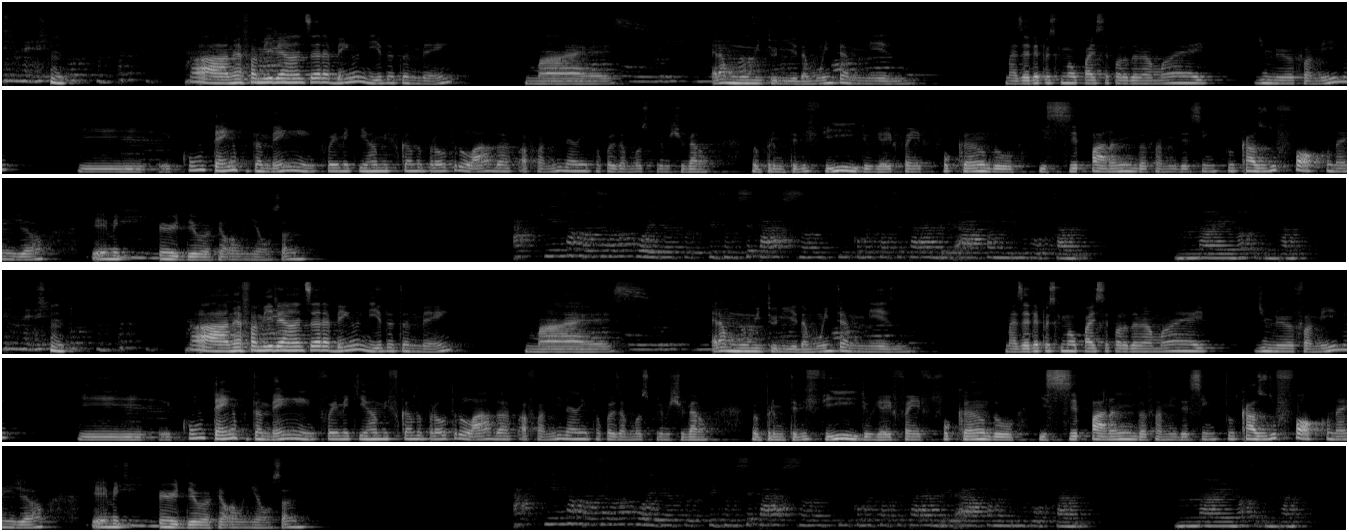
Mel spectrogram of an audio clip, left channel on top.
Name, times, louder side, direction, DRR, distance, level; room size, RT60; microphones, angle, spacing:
voice 1, 0.0-1.6 1.8-3.1 5.4-9.1 14.6-15.2 28.0-28.5 32.0-37.8 38.6-39.9, equal, 20° left, -5 dB, 5.5 m, -45 dB
voice 2, 1.9-4.5 5.2-6.1 7.1-9.1 10.0-12.1 12.5-13.5 14.2-20.5 20.9-27.3 27.8-28.1 28.5-29.9, right 2 dB, 25° right, 12 dB, 0.6 m, -31 dB
23.5 x 17.5 x 2.2 m, 0.63 s
head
